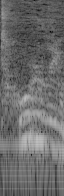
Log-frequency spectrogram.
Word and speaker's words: totally: It totally worked. Totally worked. And that's how, my students, that's how I want you to pronounce totally. Totally worked. It's amazing. Hear the stress?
